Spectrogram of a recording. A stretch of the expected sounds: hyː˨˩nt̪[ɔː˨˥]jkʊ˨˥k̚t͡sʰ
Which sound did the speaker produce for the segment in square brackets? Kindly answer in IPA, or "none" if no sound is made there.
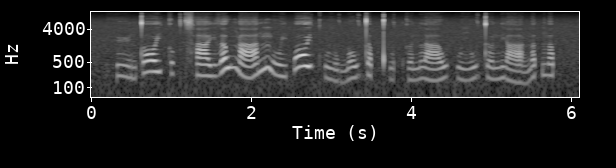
ɔː˧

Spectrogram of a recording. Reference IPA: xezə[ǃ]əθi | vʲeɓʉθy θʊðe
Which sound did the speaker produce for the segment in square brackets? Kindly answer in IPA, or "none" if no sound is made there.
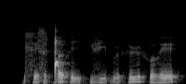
ǃ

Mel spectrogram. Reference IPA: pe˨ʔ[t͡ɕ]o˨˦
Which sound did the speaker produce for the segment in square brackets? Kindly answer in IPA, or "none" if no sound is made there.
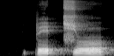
t͡ɕ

